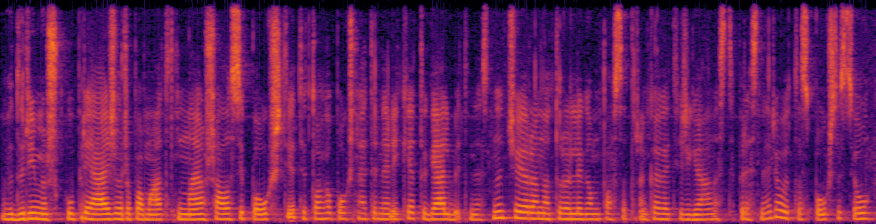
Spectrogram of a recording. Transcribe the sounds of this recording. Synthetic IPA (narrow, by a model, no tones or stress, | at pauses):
ʋʲɪd̪ʊɾʲiːmʲɪʃkuːpʲɾʲiːɑːʒʲɛɾʊpɐmɑːt̪ot̪ʲɪnɐjɛʊʃɑːlˠosʲiːpɐʊkʃʲt̪ʲiːt̪ɐɪt̪oːkʲɛpoʊkʃʲt̪ʲnʲæːt̪ɪrnʲɛɾʲɛɪkʲeːt̪ʊɡʲɛlʲbʲeːt̪ʲɪnʲɛsnʊt͡ʃʲɛiːɾɐnɐt̪uːɾɐlʲɪɡɐmt̪oːsɐt̪ɾɐŋkɐkɐt̪ɪʒʲɡʲiːʋʲæːnɐsʲt̪ʲɪ̥pʲɾʲɛsʲnʲɪrjɛʊt̪ɐspɐʊkʃʲt̪ʲɪsjɛʊ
